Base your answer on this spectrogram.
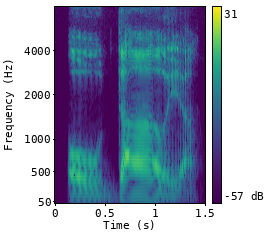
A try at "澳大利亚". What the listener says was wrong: open your mouth bigger. 澳大利亚。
